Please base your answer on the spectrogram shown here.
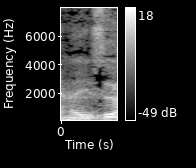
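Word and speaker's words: Haisu (حيث): Haisu tidak bisa berubah jadi haisa atau haisi ya. Jadi meskipun gundul kita bisa baca. Bacanya gimana? Haisu. Walaupun didahului oleh min ya, min haisu ya kan. Wa yarzuqhu min haitsu la yahtasib. Jadi enggak ada kok min haisi.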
